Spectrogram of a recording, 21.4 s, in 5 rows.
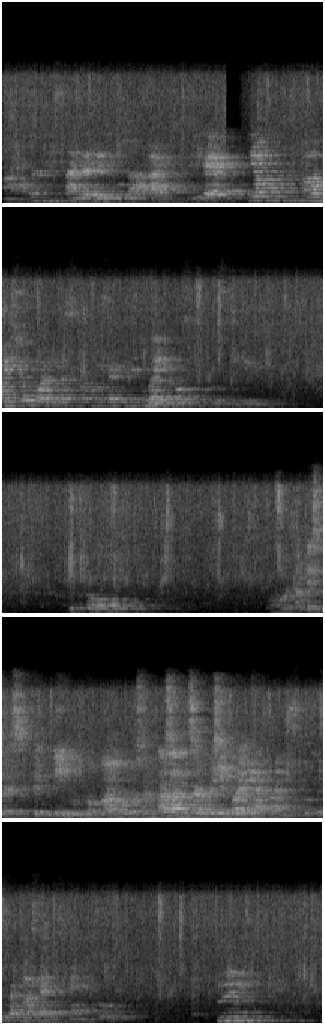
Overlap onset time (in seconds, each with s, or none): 14.9 s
